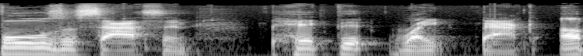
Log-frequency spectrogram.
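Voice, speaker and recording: The man's pitch varies in an ordinary way, with quiet behind him. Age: 30s. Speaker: booktuber reviewing fantasy novels. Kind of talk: solo video review. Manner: casual and conversational. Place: home room. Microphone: lapel.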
